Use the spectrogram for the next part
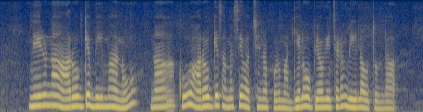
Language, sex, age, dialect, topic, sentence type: Telugu, female, 18-24, Utterandhra, banking, question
